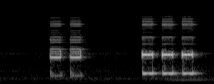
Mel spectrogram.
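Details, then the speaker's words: Two short beeps, then three louder beeps in quick succession: bedside patient monitor alarm tones in a hospital, coded as crisis, warning or advisory alerts. "to most people it sounds like Medical musac but to doctors and nurses those constant beeps are coded messages that's a crisis that's a warning that's an advisory that's a crisis"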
